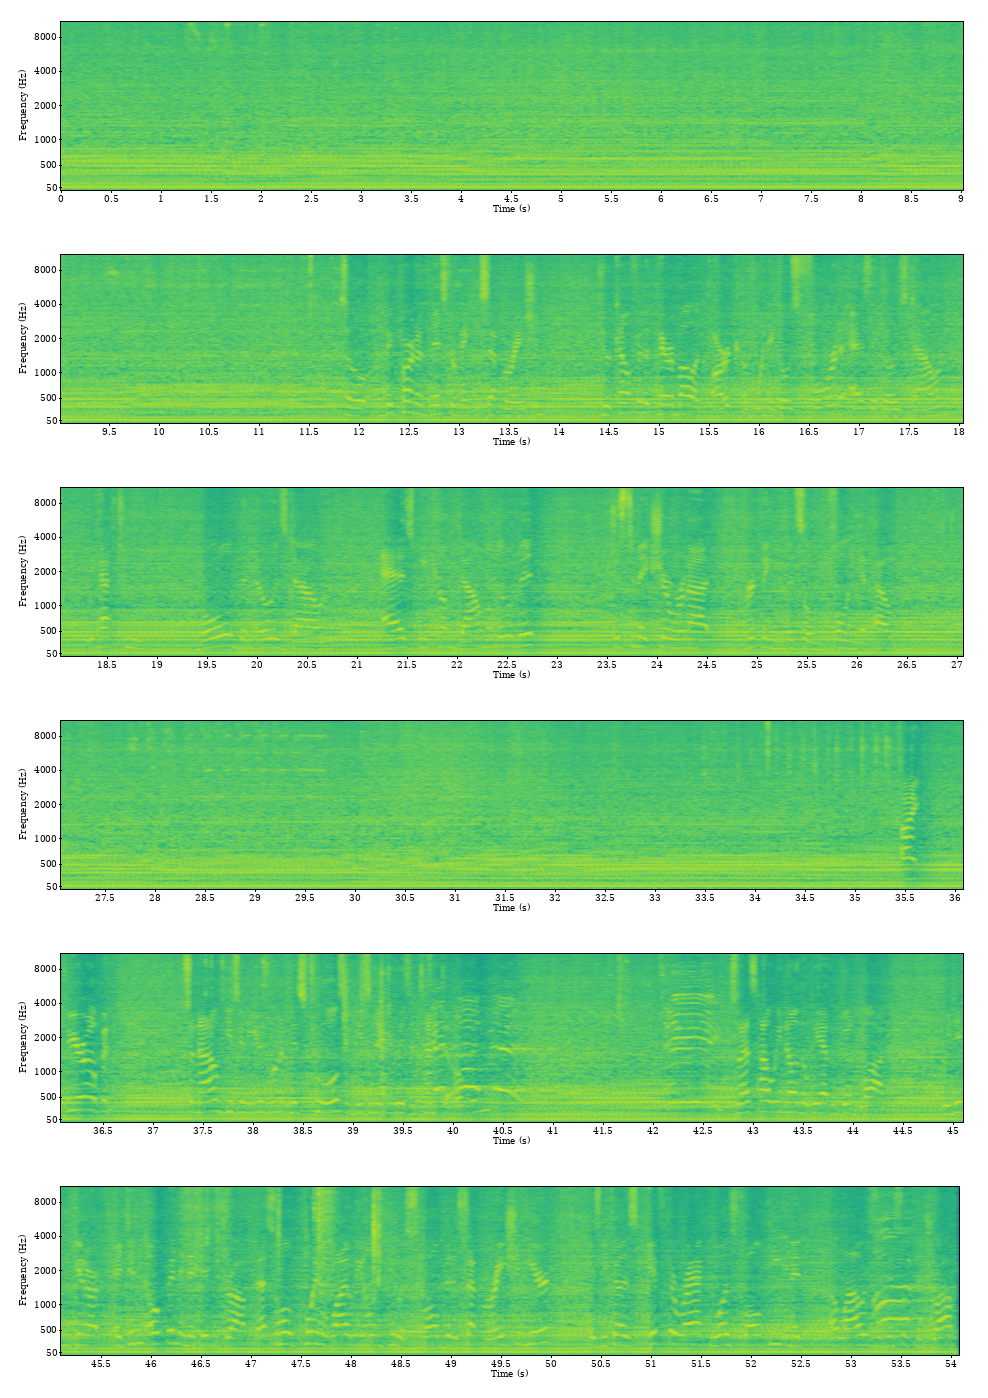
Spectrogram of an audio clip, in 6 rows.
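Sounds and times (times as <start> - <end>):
truck engine humming: 0.0 - 54.0
voices talking: 0.0 - 54.0.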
